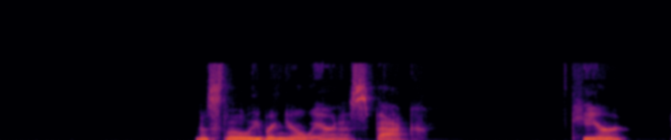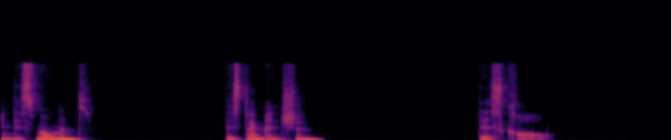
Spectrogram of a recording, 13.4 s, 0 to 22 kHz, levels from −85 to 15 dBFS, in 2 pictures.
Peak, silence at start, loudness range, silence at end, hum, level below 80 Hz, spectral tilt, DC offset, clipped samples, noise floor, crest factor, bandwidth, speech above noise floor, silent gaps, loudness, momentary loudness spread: -10 dBFS; 1.95 s; 9 LU; 1.25 s; none; -78 dBFS; -5 dB/octave; under 0.1%; under 0.1%; -87 dBFS; 22 dB; 12.5 kHz; 58 dB; none; -29 LUFS; 17 LU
